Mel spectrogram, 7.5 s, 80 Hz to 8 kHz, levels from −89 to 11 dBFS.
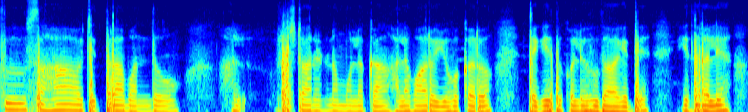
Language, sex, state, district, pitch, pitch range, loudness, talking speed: Kannada, male, Karnataka, Mysore, 130 Hz, 130-140 Hz, -18 LUFS, 80 wpm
